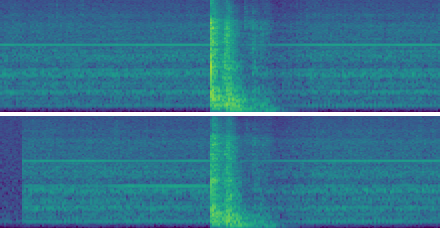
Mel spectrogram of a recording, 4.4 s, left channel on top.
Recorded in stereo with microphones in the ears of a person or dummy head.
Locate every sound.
2.1 s a thud: 30° left (ahead or behind), 1.0 m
